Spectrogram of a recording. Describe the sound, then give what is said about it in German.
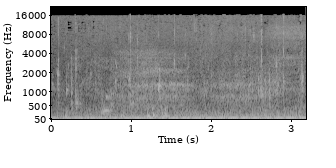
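Rowing boats on open water, with other boats catching up while one boat pauses mid-water after hours of rowing: a steady wash of water and low wind rumble with faint splashes running throughout, fairly loud and continuous, with no voices. “Die anderen Boote schließen auf.”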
